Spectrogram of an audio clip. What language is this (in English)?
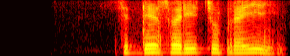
Hindi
